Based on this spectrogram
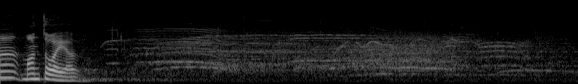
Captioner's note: audience cheering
